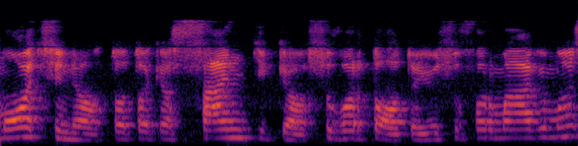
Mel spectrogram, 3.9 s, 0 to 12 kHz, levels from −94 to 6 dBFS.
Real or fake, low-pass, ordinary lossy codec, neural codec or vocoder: real; 7.2 kHz; MP3, 96 kbps; none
